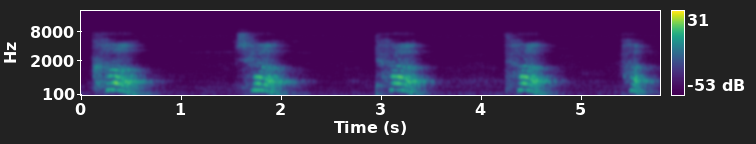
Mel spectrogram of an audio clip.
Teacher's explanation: ಅಷ್ಟೆಲ್ಲಾ ಉಸಿರನ್ನ ತೆಗೆದುಕೊಂಡು ಏನಾದ್ರೂ ನಾವು ಅಕ್ಷರಗಳನ್ನ ಉಚ್ಚಾರಣೆ ಮಾಡಕತ್ತಿದ್ರ ಅದಕ್ಕೆ ಏನಂತ ಹೇಳಿ ಕರೀತೀವಿ? ಆ ಮಹಾಪ್ರಾಣಗಳು ಅಂತ ಹೇಳಿ ಕರೀತೀವಿ.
